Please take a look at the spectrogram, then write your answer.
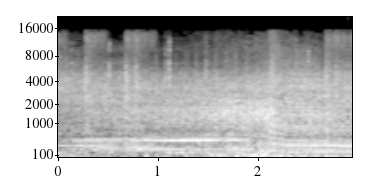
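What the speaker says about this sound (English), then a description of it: "Looks like the Jaguar is going to take the pass." In a sim racing game, a Jaguar race car's engine drones loudly and steadily while it passes. The pitch climbs, then dips near the end, and no one talks.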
